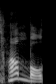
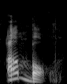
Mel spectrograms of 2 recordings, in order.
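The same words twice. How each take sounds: First: Humble with the H sounded, HUM-bəl; out-of-towners' Humble, HUM-bəl; outsiders' pronunciation. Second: Humble without the H, UM-bəl; dropped H. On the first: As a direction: say Humble with a breathed H at the start. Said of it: "people from out of town". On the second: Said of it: "drop every H". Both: Shown as a demonstration.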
